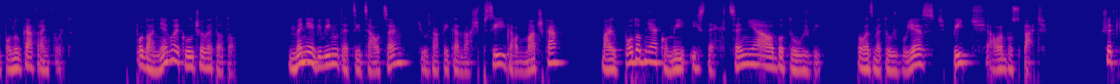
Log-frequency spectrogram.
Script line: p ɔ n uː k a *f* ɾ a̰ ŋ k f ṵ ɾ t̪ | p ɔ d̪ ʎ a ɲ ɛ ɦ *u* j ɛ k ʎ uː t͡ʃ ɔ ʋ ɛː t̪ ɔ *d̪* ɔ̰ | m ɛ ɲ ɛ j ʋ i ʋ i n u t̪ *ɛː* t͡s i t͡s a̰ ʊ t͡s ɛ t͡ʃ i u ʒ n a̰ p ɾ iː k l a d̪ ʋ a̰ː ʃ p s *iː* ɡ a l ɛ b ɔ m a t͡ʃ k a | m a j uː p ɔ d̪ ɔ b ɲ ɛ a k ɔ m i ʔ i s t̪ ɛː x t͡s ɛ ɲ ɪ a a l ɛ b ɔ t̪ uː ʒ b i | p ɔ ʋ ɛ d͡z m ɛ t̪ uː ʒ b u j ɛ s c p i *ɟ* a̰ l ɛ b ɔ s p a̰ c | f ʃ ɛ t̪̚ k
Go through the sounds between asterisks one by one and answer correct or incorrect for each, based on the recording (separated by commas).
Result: correct, incorrect, incorrect, correct, correct, incorrect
